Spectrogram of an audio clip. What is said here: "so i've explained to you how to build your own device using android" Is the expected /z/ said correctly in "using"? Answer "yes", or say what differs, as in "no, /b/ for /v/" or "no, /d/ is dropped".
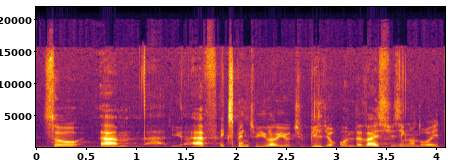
yes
